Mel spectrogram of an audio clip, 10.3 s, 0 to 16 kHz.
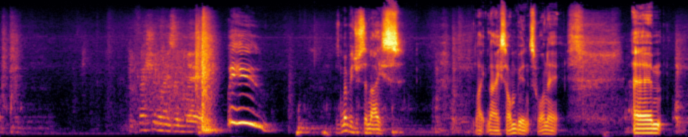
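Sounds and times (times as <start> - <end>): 
speech: 2.1 - 4.1, 5.1 - 6.1, 7.1 - 8.8, 9.5 - 10.0
door swinging shut with a muffled thud: 2.9 - 3.4.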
